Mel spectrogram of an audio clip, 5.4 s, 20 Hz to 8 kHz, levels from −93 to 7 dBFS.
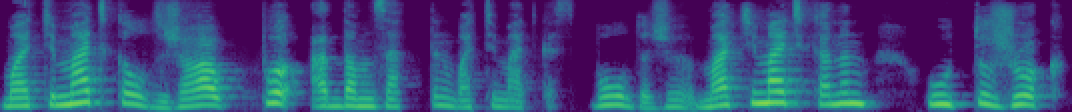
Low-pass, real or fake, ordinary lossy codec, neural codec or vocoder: none; fake; none; codec, 16 kHz, 0.5 kbps, X-Codec, WavLM features, trained on Multilingual LibriSpeech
